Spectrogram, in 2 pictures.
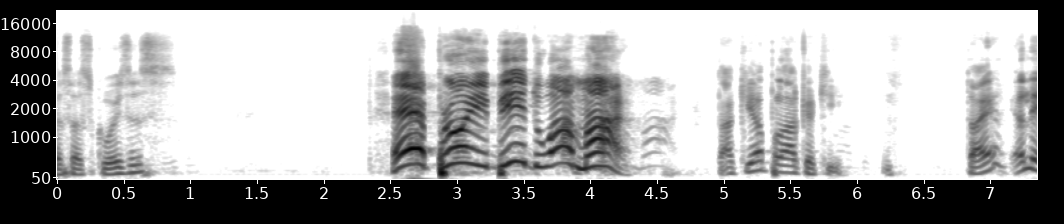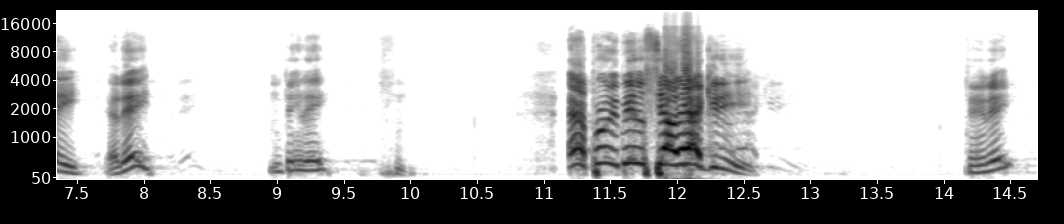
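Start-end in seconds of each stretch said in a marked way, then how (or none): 2.5-4.4 loud, high and very slow, like a sarcastic official decree; booming mock decree, dragged out; mock proclamation. Mocking an absurd law. 11.2-12.6 loud, high and very slow, like a sarcastic official decree; booming mock decree, dragged out; mock proclamation. Mocking an absurd law.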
